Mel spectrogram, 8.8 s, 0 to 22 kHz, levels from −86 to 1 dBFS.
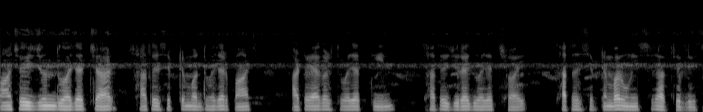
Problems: constant background noise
